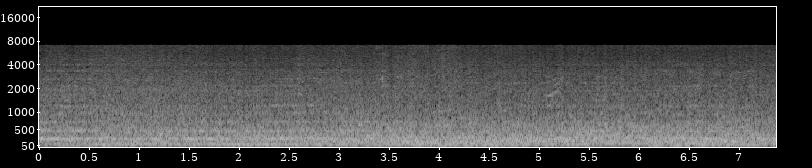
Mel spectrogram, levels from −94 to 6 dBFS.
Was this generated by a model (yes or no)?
no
